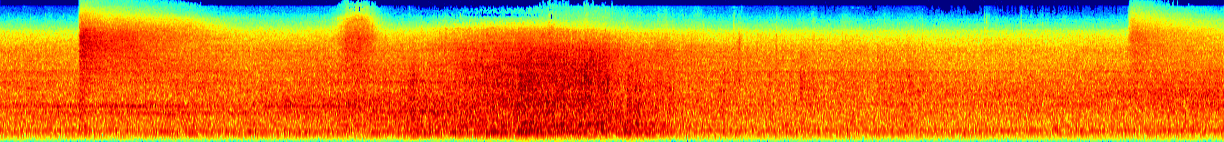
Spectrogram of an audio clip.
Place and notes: Recording at the corner of Crescent St and Saint-Catherine St. At this hour there would be a larger number of commuters heading in different directions to get to work or head to school. Yet, we hear little amounts of vehicles and pedestrians on their morning journey due to many of the workplace establishments being shut down during lockdown. We hear only a few instances of what is left of morning routines for Downtown Montreal.
Québec, Canada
